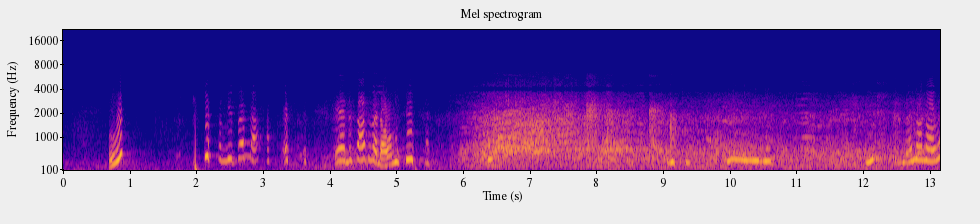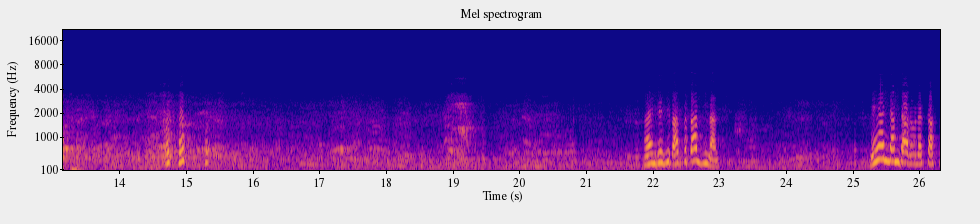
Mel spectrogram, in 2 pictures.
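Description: A middle-aged woman speaks with animation through a microphone.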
